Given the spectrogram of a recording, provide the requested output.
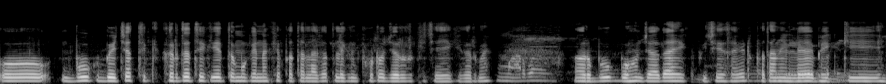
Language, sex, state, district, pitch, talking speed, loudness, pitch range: Sadri, male, Chhattisgarh, Jashpur, 160 Hz, 210 wpm, -20 LUFS, 155-165 Hz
